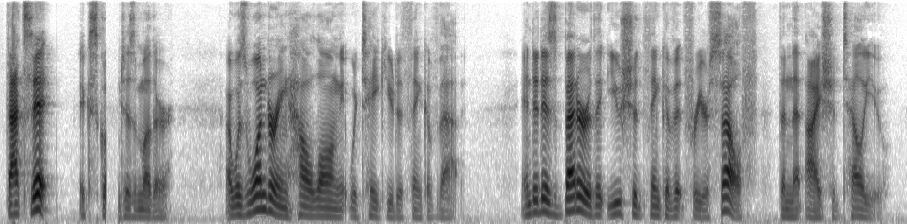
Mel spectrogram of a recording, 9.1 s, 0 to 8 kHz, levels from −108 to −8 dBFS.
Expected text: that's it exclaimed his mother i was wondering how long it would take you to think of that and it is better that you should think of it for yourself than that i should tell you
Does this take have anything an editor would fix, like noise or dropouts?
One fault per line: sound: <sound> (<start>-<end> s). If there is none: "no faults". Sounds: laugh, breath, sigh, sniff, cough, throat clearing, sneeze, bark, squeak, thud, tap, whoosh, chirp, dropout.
sound: dropout (1.1-1.2 s)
